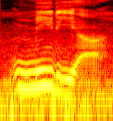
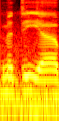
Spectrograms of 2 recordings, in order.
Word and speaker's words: media: canescens, Amanita media, and it may be pronounced Medea, but I have enough experience with classical literature that I'm not calling this Amanita Medea.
